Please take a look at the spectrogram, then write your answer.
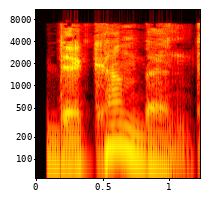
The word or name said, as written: decumbently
